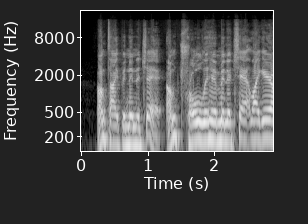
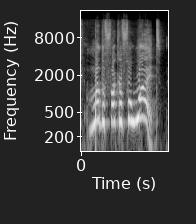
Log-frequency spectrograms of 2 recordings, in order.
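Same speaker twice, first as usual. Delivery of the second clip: high-pitched mock-indignant retort; high, incredulous challenge; incredulous comeback; 11 semitones higher than usual. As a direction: fire back way up high, baffled. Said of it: "That was my response in the chat".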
